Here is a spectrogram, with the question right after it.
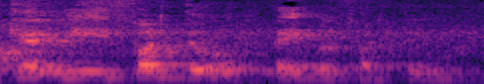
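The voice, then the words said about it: English with a put-on Italian accent. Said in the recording (Czech): “ty akcenty jsou vtipný ... líbí uh, eh, italský hrozně”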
